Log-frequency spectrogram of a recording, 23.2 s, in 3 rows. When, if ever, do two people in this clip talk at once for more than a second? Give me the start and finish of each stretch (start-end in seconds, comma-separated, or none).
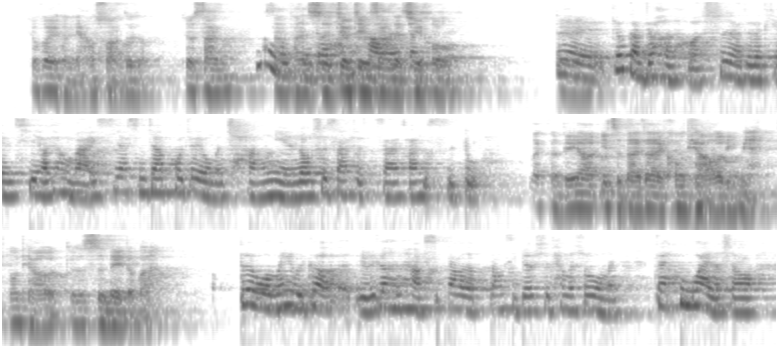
2.6-4.2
